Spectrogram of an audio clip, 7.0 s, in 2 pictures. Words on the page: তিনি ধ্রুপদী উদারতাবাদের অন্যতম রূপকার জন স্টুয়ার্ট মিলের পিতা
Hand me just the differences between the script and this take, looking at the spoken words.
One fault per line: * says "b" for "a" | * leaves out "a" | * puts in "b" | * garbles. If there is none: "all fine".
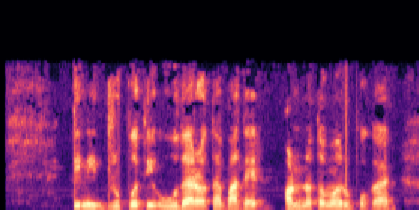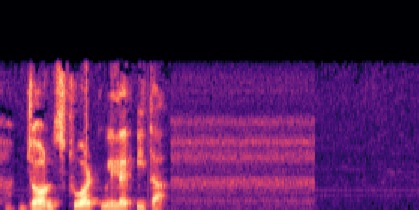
all fine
